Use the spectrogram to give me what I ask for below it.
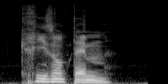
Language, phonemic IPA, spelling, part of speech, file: French, /kʁi.zɑ̃.tɛm/, chrysanthème, noun, Fr-chrysanthème.ogg
- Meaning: chrysanthemum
